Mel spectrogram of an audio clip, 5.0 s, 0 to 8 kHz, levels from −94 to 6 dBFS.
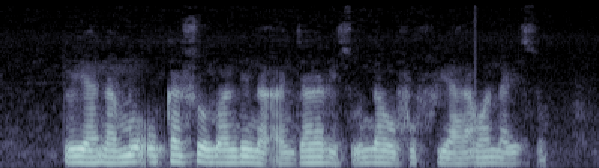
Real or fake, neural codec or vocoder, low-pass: fake; vocoder, 22.05 kHz, 80 mel bands, Vocos; 7.2 kHz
